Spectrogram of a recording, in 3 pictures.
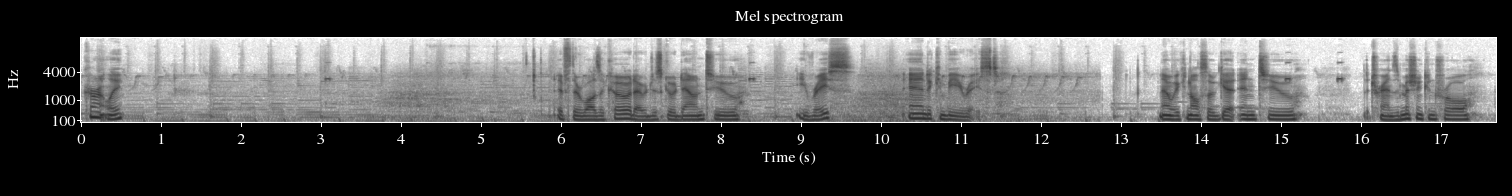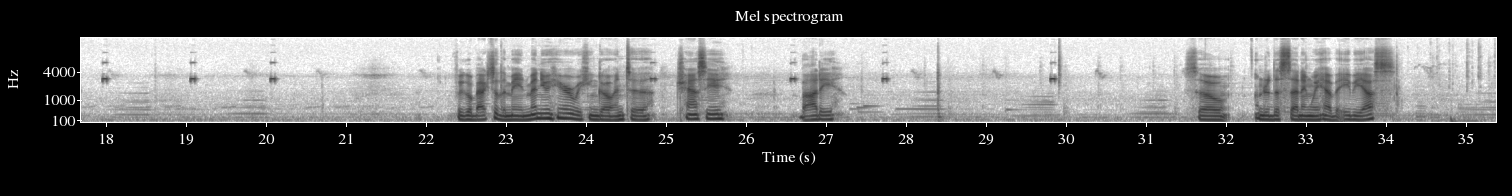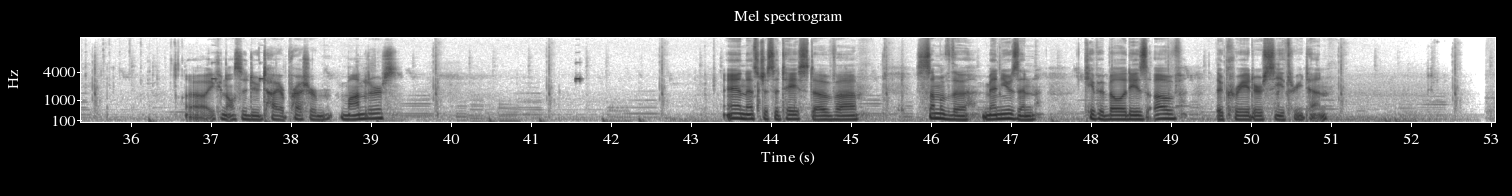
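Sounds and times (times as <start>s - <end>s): quiet background music: 0.0s - 53.0s.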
